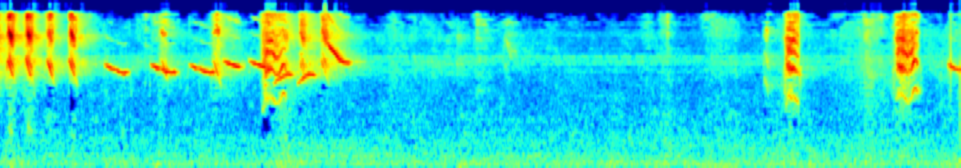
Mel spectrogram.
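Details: Double-collared seedeater, viviti song type, with female calls: a series of high descending whistled notes near the start, then broadband chips, a quiet gap, and a few more sharp chips.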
